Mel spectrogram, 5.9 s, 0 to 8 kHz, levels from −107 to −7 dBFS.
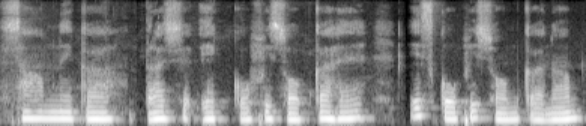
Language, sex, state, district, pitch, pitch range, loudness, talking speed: Hindi, male, Rajasthan, Jaipur, 115 Hz, 110-120 Hz, -16 LUFS, 135 wpm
